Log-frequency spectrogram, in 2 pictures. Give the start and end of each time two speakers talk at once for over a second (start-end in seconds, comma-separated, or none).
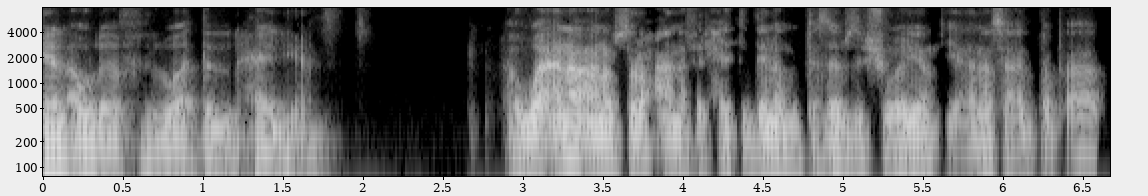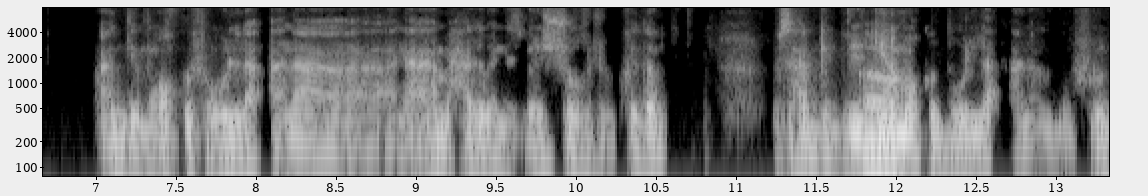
none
